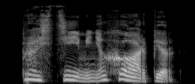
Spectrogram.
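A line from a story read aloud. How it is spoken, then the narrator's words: Sincere near-whisper. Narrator (Russian): почти прошептала более искренне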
